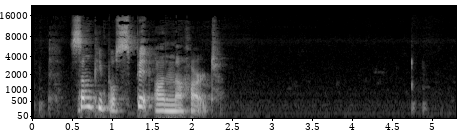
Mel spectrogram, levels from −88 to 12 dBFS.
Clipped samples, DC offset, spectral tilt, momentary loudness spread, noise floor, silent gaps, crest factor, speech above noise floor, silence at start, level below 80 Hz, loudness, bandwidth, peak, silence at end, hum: under 0.1%; under 0.1%; -4 dB/octave; 6 LU; -64 dBFS; none; 18 dB; 48 dB; 0.5 s; -62 dBFS; -17 LUFS; 16.5 kHz; -2 dBFS; 2.95 s; none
